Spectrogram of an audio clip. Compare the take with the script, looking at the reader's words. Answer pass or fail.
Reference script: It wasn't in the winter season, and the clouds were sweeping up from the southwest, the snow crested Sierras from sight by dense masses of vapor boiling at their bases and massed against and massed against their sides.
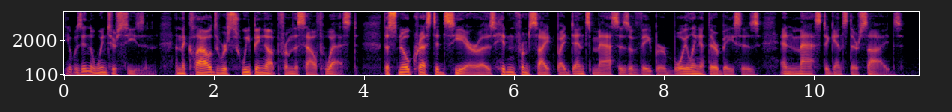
fail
